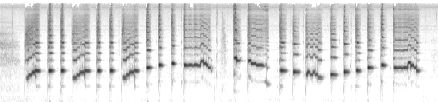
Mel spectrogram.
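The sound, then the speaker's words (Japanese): A small, very thin, high-pitched Japanese bamboo flute, less than half the size of a lower-pitched one, plays a quick, bright melody of short tongued notes with trills and ornaments, clear, pausing briefly midway before continuing on its own. “という感じでですねこれすっごいちっちゃいですねさっきの一本上子に比べると半分以下のサイズになっておりましてすっごく細くてすごくちっちゃい楽器なんですね”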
